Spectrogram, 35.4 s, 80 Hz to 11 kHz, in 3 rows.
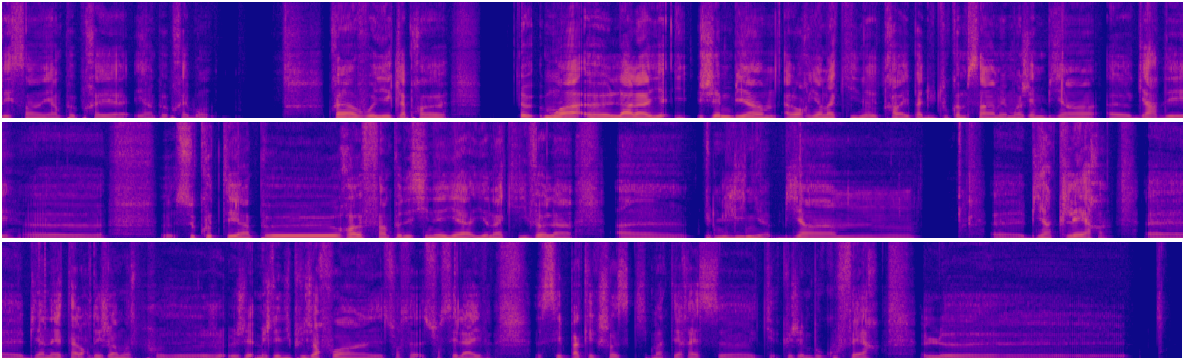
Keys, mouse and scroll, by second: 10.0 space, 10.2 click.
